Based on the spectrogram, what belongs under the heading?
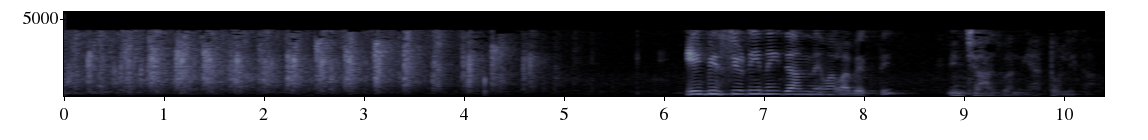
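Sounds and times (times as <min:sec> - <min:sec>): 
audience clapping: 0:00.0 - 0:05.2
speech: 0:06.2 - 0:10.3.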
